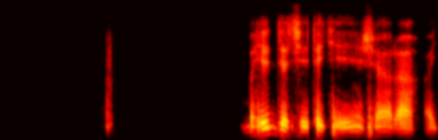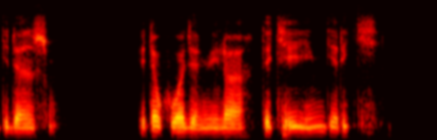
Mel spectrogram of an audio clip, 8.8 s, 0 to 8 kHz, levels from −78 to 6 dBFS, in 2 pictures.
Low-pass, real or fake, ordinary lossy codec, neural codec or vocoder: 7.2 kHz; fake; none; codec, 16 kHz in and 24 kHz out, 1 kbps, XY-Tokenizer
